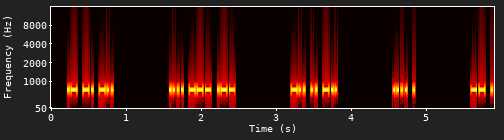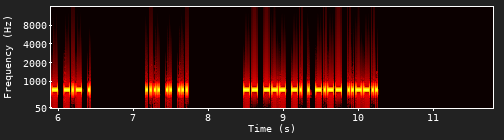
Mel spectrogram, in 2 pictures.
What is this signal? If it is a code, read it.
Morse code, heard as a keyed tone, about 46 wpm, 700 Hz. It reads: AND HOW DID HE MAKE HIS MONEY?
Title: 4x Word-Spacing - Sentences from Top 400 Words - 45wpm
